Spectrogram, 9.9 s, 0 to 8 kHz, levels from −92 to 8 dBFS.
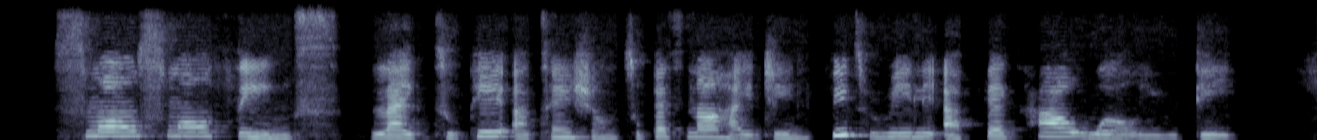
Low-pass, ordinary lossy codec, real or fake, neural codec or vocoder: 7.2 kHz; Opus, 64 kbps; fake; vocoder, 44.1 kHz, 128 mel bands every 512 samples, BigVGAN v2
